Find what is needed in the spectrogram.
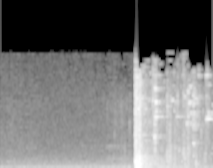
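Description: A sudden glassy crash a little past halfway, with a brief clinking clatter ringing after it.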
